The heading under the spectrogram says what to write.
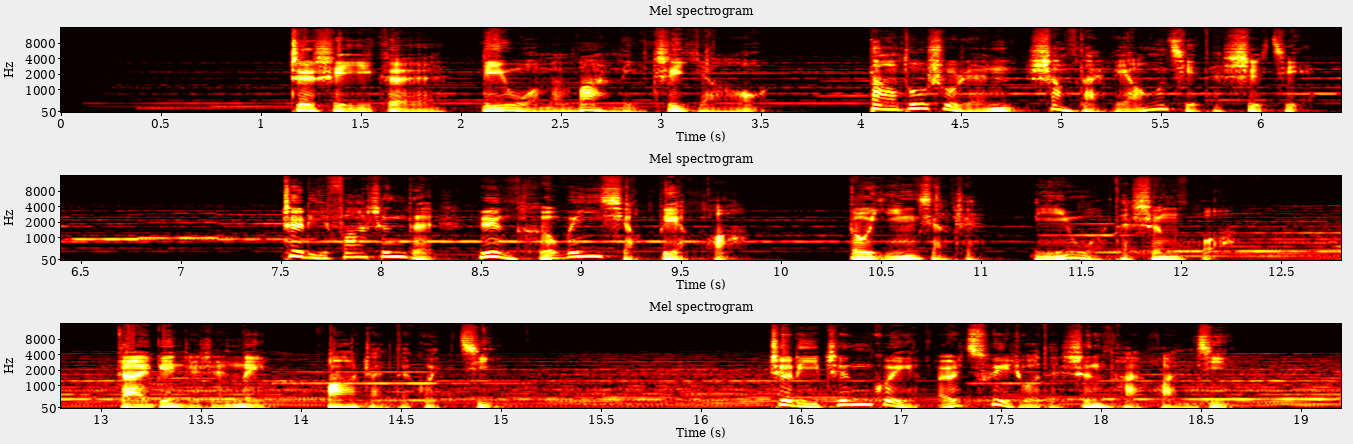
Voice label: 男, 纪录片配音, 北极, 自然地理讲解; 稳重磁性 自然诉说

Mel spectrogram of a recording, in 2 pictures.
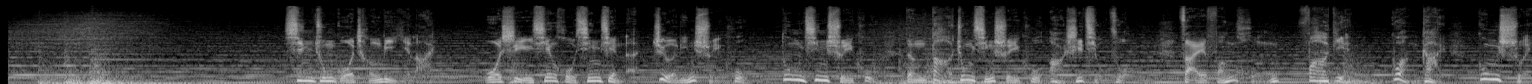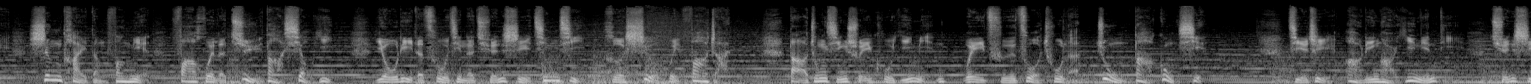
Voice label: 男, 政府宣传片, 厚重磁性; 男190-高端磁性 成熟厚重; 水利局

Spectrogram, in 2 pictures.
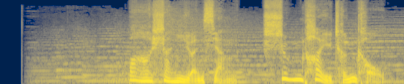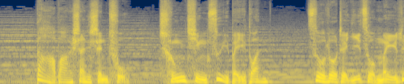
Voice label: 男 扶贫专题 脱贫攻坚纪实片 大气厚重; 厚重磁性; 沉稳大气; 重庆市城口县高观镇

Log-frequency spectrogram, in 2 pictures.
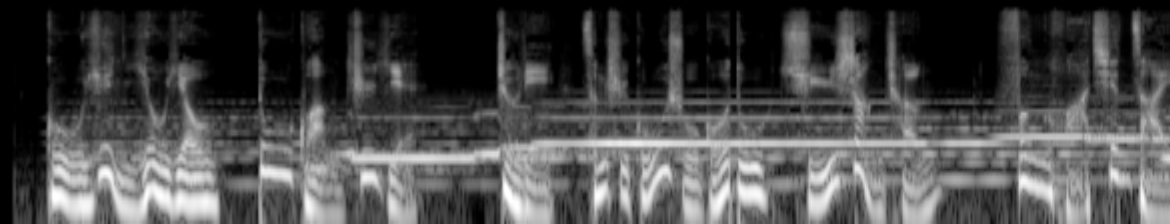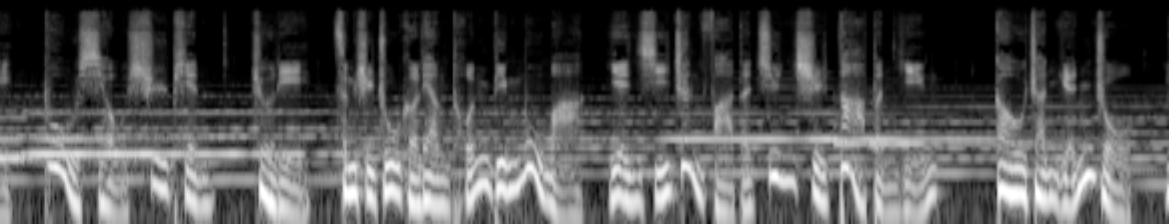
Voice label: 男 宣传片 大气柔和; 古蜀三都; 硬朗力度; 大气浑厚

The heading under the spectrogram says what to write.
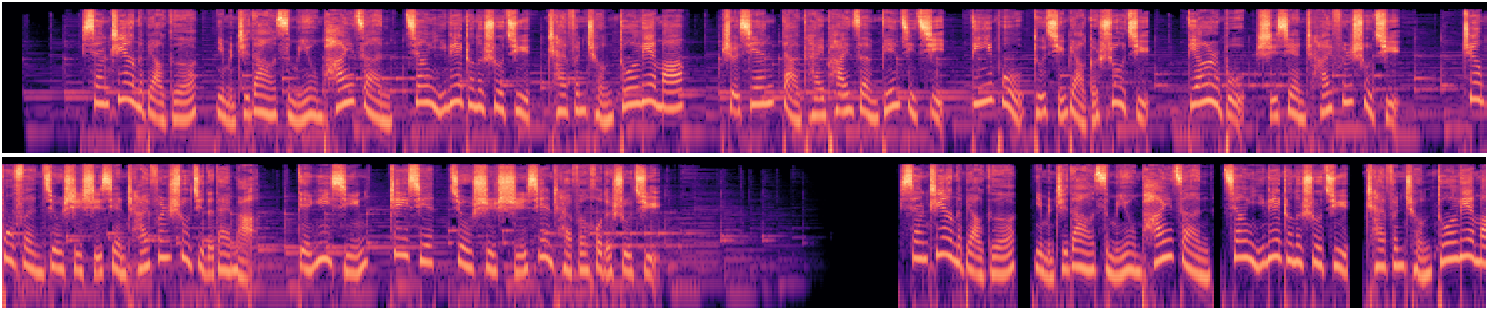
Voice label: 女 课件解说 轻松活泼, 甜美亲切

